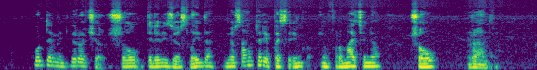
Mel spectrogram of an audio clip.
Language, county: Lithuanian, Šiauliai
